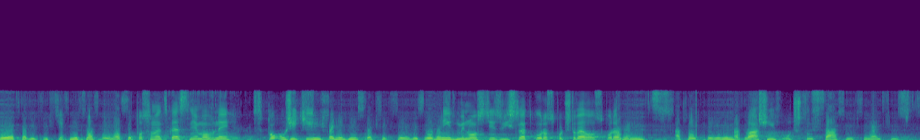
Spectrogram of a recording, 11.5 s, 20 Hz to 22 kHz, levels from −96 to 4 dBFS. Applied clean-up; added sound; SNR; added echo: neural separator model SepFormer DNS4.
